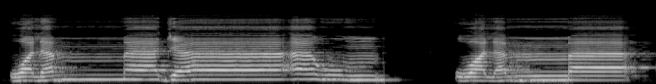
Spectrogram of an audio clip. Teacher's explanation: یہاں میم مشدد پر غنہ کریں گے اور میم کو جب دوسری دفعہ ادا کریں گے تو کھینچ کر ادا کریں گے کیونکہ اس کے ساتھ الف مدہ ہے۔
